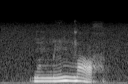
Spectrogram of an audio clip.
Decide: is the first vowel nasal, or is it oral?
nasal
